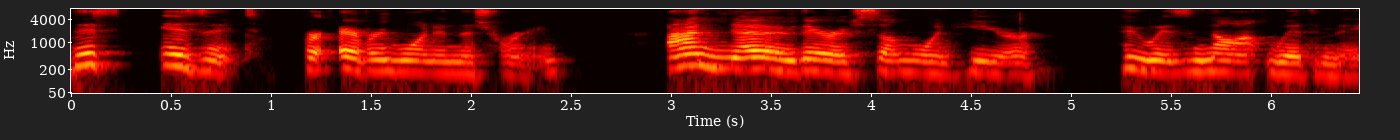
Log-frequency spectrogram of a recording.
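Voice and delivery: ordinary talk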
